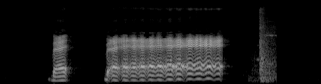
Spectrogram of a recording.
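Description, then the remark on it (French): Sheep bleating three times: a short bleat, then a long, quavering one, and another brief bleat after a pause. “j'attends évidemment à chaque fois le ben, final de, des moutons.”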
